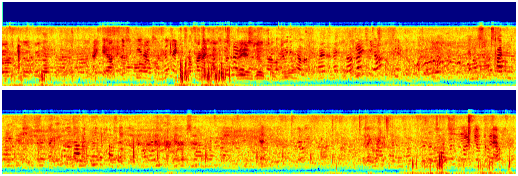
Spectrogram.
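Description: A busy outdoor crowd chatters all around.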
